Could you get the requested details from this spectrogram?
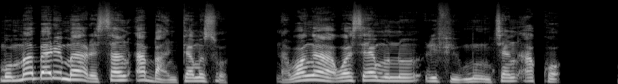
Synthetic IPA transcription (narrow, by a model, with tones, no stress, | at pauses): mʊ̃˨m̩˨˦mã˦bæ˦ɾi˦mã˦ɾɪ˨sã˦na˦ba̰˨n̩˨tʰã˦m˦sʊ̰˨ | nã̰˨wɔ̃˦na˦˨wɔ˦sɛ˦mʊ̃˦nʊ̃˦ɾi˦fi˨mũ˦ɲ̩˨t͡ɕʰɛ̃˦na˦kʰɔ˦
